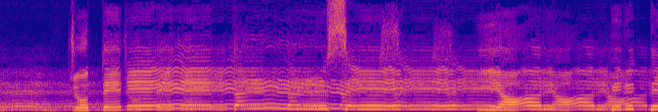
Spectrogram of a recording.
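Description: Male voice singing a naat in long, wavering ornamented phrases, without clear words.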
